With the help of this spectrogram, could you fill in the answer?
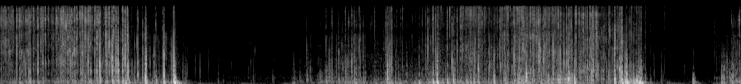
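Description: The bristles of a red plastic toothbrush scrub and scratch clear plastic cling film wrapped around a microphone, making close, crinkly scratching bursts with a heavy low rumble. The scrubbing comes in dense stretches, with a quiet gap around two to three seconds and brief pauses near the end.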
